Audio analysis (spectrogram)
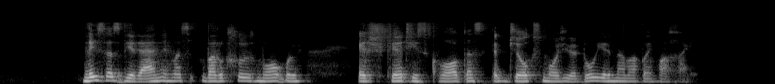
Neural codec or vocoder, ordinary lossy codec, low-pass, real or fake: codec, 16 kHz, 1 kbps, FunCodec, trained on LibriTTS, 50 frames a second; MP3, 96 kbps; 7.2 kHz; fake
